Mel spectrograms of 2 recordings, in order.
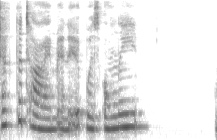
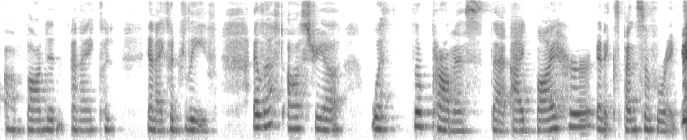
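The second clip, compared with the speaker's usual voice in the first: ordinary delivery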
